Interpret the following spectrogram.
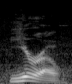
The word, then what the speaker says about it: Uro: Euro, I believe it's pronounced, like the sandwich. Yeah, like gyro for those of us who Euro.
